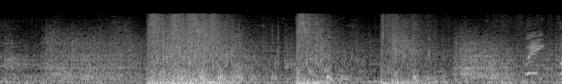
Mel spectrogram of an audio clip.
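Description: Volleys of musket fire from massed soldiers in Assassin's Creed 3, with three loud crackling bursts erupting in succession over a steady rumbling battlefield din and shouting voices.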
